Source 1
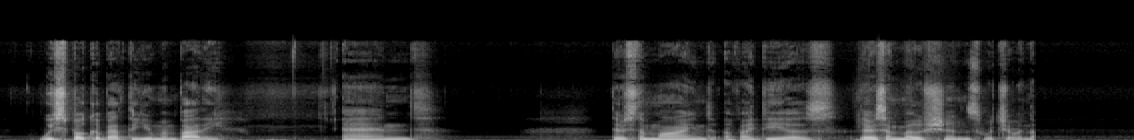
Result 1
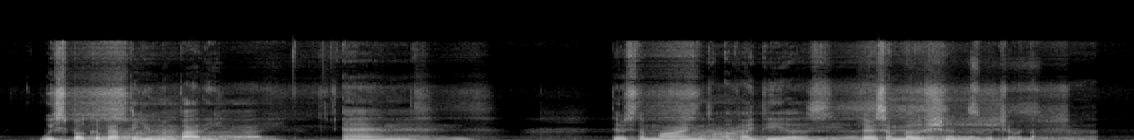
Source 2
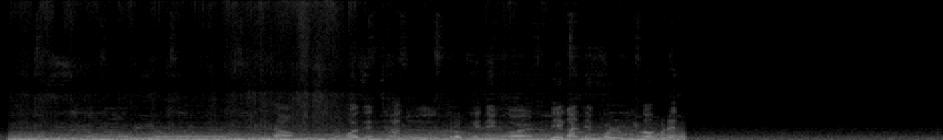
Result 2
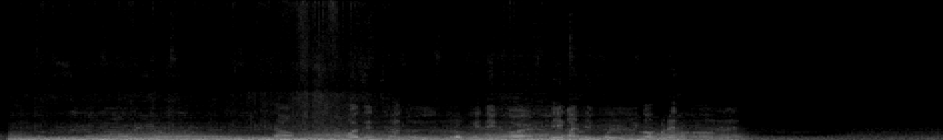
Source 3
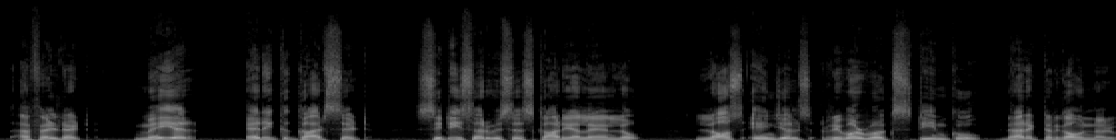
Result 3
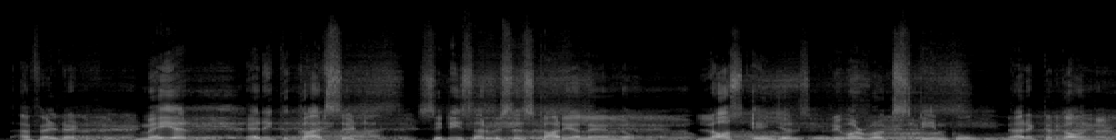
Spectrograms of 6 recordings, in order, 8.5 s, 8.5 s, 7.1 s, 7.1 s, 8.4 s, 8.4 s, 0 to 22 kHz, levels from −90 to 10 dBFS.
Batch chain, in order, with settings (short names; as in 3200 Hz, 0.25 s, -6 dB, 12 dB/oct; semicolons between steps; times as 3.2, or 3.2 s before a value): non-linear reverb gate 0.49 s rising, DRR 8 dB; dynamic EQ 570 Hz, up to +6 dB, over -39 dBFS, Q 3.8; rotary speaker horn 0.7 Hz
